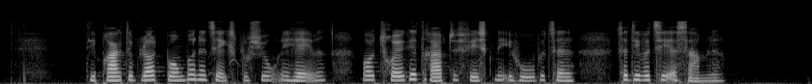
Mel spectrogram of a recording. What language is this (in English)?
Danish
